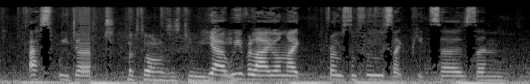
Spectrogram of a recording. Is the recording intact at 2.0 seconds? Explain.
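Yes, the audio is intact at 2.0 seconds, with no dropout, click, distortion or other fault at that moment.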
